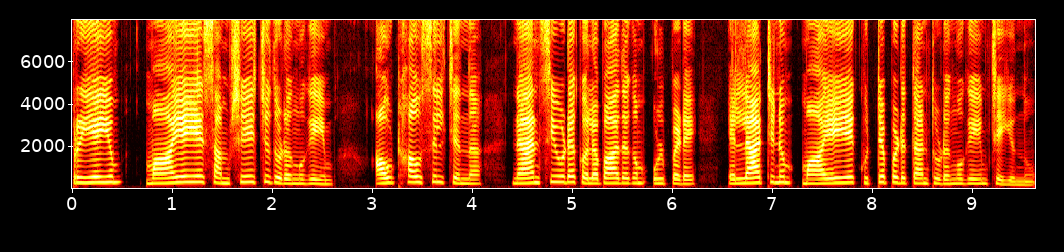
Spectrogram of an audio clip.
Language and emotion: Malayalam, neutral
